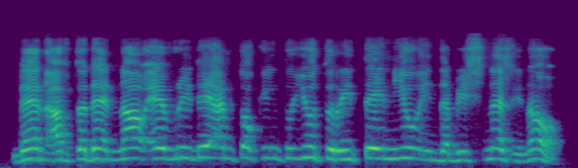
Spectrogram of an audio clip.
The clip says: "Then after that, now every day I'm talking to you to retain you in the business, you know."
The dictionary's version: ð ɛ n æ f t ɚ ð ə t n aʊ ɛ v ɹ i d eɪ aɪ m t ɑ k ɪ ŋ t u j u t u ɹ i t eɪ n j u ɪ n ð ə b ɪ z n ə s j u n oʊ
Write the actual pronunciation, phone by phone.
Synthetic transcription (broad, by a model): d ɛ n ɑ f t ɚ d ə t n aʊ ɛ v ɹ i d eɪ aɪ m t ɑ k ɪ ŋ t u j u t u ɹ i t eɪ n j u ɪ n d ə b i s n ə s j u n oʊ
